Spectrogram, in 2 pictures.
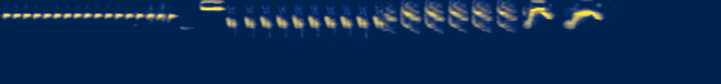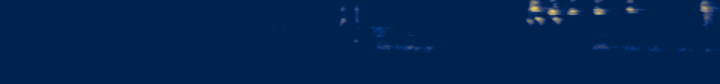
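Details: Domestic canary song for training: a level rapid trill, then a lower rolling trill of rising strokes, followed by quieter mixed lower chirps and a return of high looping notes near the end.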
